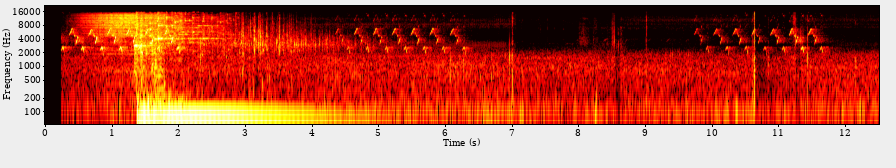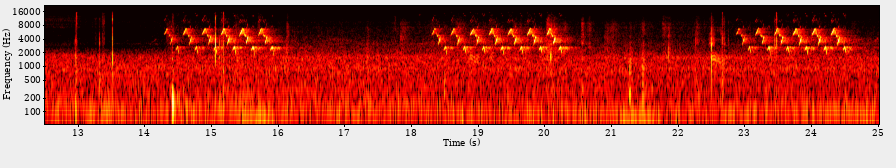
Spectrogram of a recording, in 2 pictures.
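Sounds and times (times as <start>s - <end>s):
songbird singing: 0.3s - 6.4s, 14.3s - 16.1s, 22.9s - 24.7s
steady outdoor hiss: 0.3s - 15.6s.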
